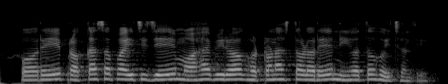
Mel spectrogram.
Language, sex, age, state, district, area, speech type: Odia, female, 30-45, Odisha, Dhenkanal, rural, read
